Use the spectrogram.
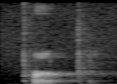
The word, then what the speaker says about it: perp: This literally just is pronounced perp.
